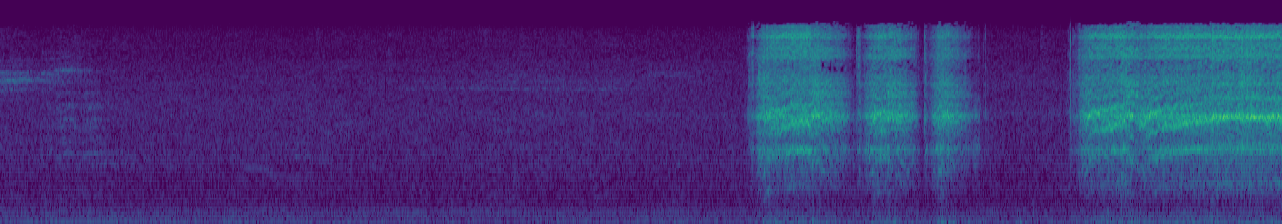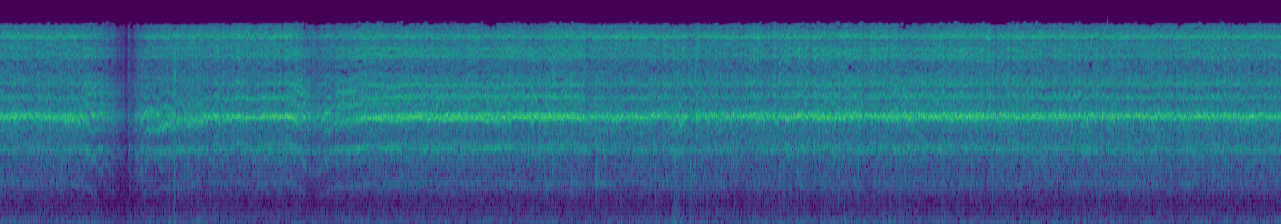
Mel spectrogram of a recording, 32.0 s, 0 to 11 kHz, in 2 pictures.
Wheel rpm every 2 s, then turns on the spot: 0, 0, 0, 0, 10, 50, 30, 140, 110, 140, 150, 160, 160, 160, 160, 160.
none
